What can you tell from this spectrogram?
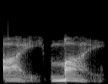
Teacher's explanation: your mouth starts in one sound, the ah, and it moves to the E. So I, my. In lots of parts of South Carolina, people don't always do that. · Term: diphthong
